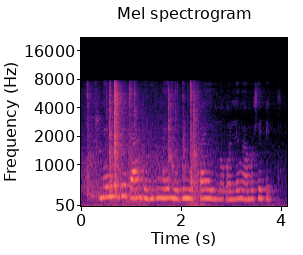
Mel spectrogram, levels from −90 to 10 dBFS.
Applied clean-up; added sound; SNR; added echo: none; Door; 8 dB; reverberation time 0.5 s.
